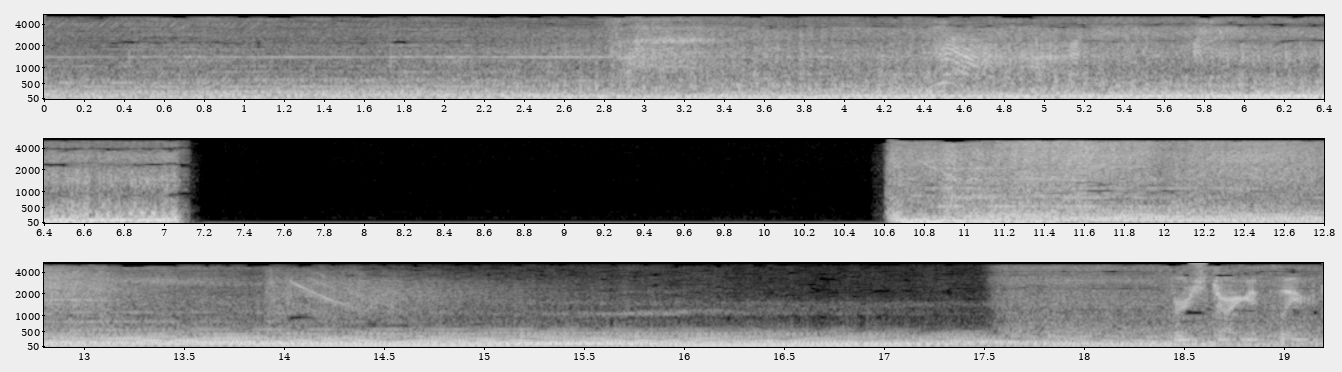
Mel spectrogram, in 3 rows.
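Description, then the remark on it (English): Three helicopters from Section 9 approach at high speed: a loud, continuous mechanical roar with low droning tones. A few seconds of dead silence break it before the roar returns. Voices are mixed in. “Three helicopters approaching at high speed.”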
